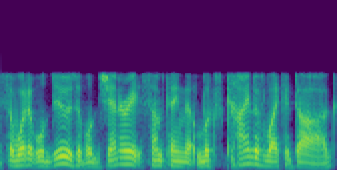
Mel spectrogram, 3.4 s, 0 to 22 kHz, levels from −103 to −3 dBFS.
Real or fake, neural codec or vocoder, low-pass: real; none; 3.6 kHz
